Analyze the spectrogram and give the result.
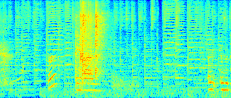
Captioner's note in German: Absturz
